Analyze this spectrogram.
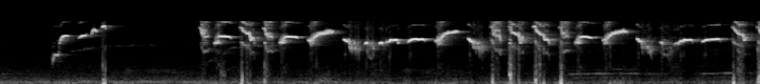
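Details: Oriental magpie-robin in vigorous filled song (gacor, full isian, narung) while flaring its tail: a couple of opening whistles, then an unbroken, rapid string of loud, high, slurred and trilled whistles with scattered sharp clicks.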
